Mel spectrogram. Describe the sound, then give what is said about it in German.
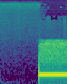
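After a brief silence, a telephone ringing tone starts as a call is placed to an outside correspondent: a single loud, steady mid-pitched buzz that holds evenly without wavering, with no voices. “Äh, es es, so, es läutet dem.”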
